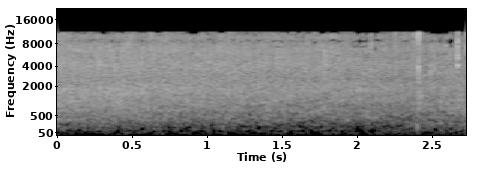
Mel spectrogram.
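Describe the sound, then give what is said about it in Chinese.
Steady applause from an audience of women, a dense crackling patter of many hands clapping at once with no pauses, holding an even level throughout, with a couple of slightly sharper claps near the end. “你让他去试试看，鼓掌的怎么都是女士了。”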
